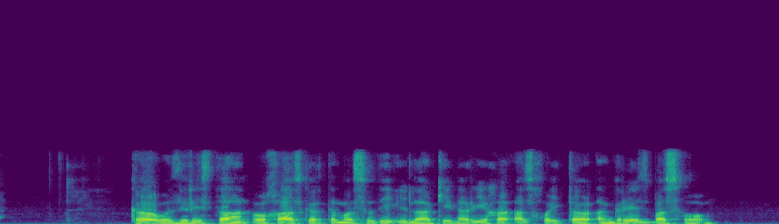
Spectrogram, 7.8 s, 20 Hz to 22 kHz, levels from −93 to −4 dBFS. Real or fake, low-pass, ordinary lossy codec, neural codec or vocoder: fake; 7.2 kHz; AAC, 48 kbps; autoencoder, 48 kHz, 128 numbers a frame, DAC-VAE, trained on Japanese speech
